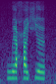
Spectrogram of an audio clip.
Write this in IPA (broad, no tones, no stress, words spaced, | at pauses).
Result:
weħɜçɘ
